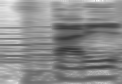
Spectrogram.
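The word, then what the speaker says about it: 二人: And so it becomes hitori, futari, hitori accent on the to, futari accent on the ri itself.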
